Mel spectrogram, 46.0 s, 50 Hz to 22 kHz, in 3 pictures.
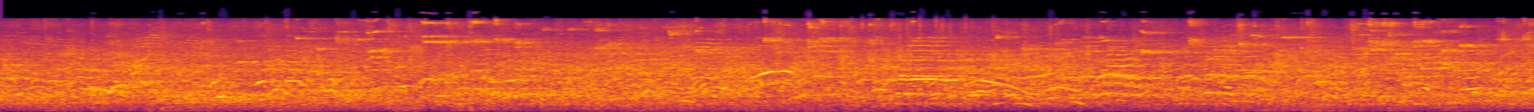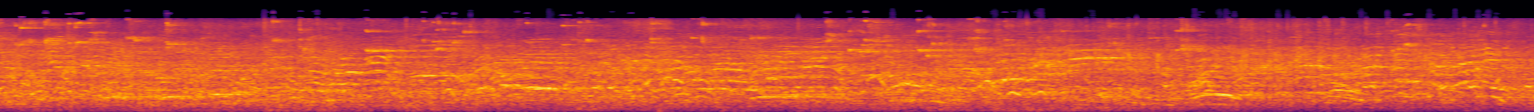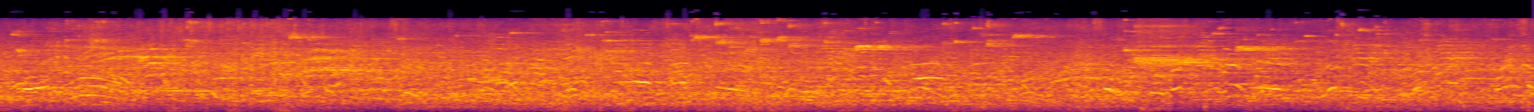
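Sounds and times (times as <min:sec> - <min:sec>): voices of players and spectators: 0:00.0 - 0:46.0
sneakers squeaking: 0:01.4 - 0:45.4.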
